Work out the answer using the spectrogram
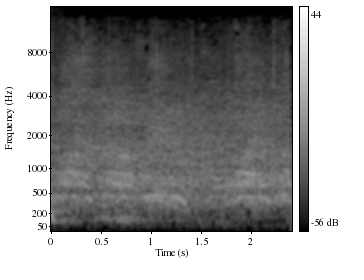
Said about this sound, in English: The Kings fans down below us, we hear you. We hear you. Light the beam.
